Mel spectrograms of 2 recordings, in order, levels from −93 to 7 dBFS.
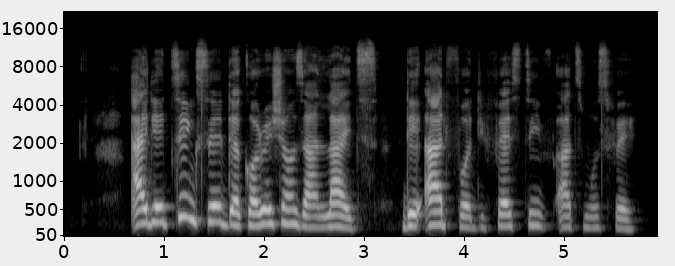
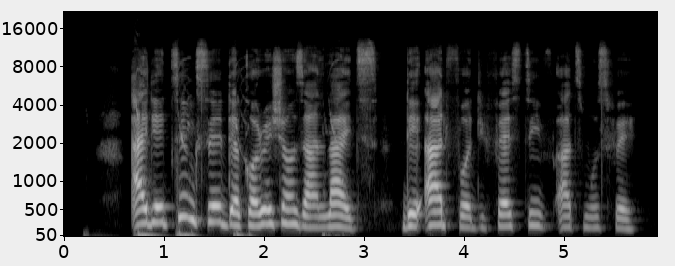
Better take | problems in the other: first | noise reduction (neural mask model DeepFilterNet 3)

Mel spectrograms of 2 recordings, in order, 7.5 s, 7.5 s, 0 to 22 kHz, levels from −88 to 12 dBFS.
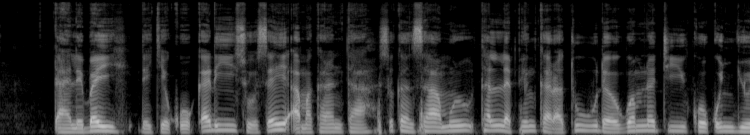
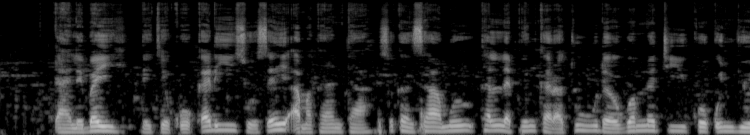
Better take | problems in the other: first | noise reduction (classical method Wiener filter)

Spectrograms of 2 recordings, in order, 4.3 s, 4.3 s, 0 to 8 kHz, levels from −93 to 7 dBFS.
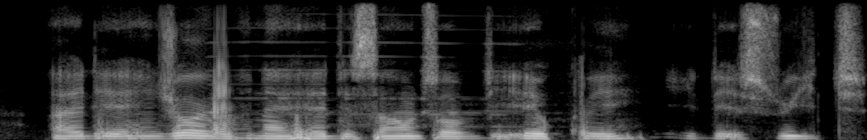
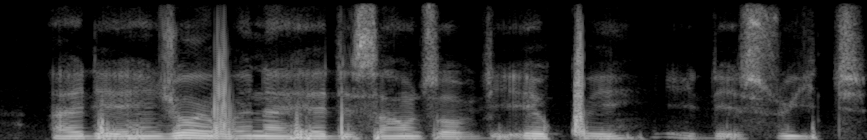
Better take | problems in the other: second | noise reduction (neural mask model DeepFilterNet 3)

